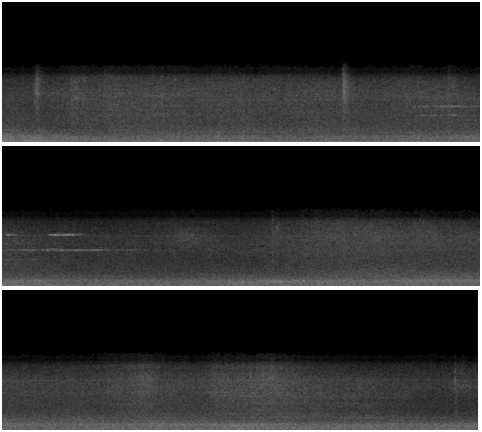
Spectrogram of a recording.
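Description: City traffic hums steadily in the distance below.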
